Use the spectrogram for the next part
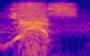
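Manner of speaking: huge high yelling "Yes!" of triumph; joyful shout. Real, not acted. Fan yelling at a goal, a huge triumphant shout. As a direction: scream it like your team just scored.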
